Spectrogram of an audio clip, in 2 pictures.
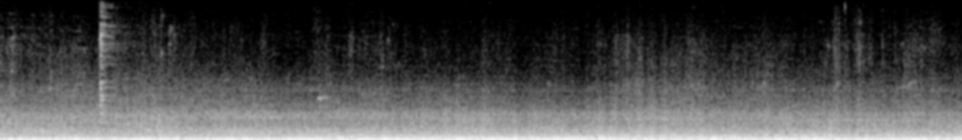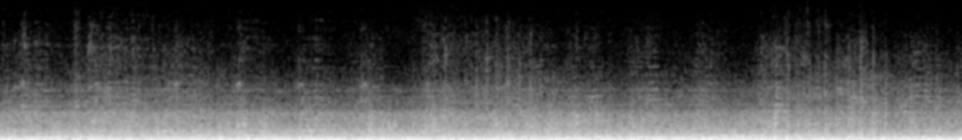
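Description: CSX double-stack container freight train rolling past: a steady rumble of steel wheels on rail and railcars that runs unchanged throughout.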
